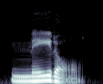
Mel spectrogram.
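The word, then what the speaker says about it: knaidel: K-K-N-A-I-D-E-L. And it means a small mass of leveled... – Silent K. Who ever heard of a silent K? – Small mass of leveled dough.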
